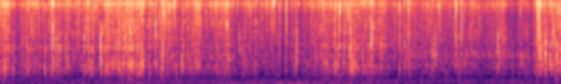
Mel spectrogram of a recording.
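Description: Long acrylic nails of both hands scratch a flat, iridescent, croc-embossed holographic plastic mailer pouch held against the chest. The result is a dense, continuous run of bright, crinkly scrapes and crackles with quick, dry attacks. A faint low hum sits steadily underneath.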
